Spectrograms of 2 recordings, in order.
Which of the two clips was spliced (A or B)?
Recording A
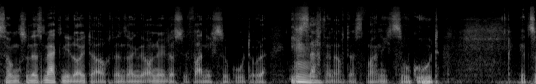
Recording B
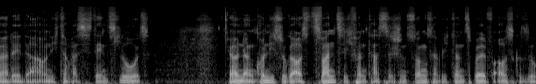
B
